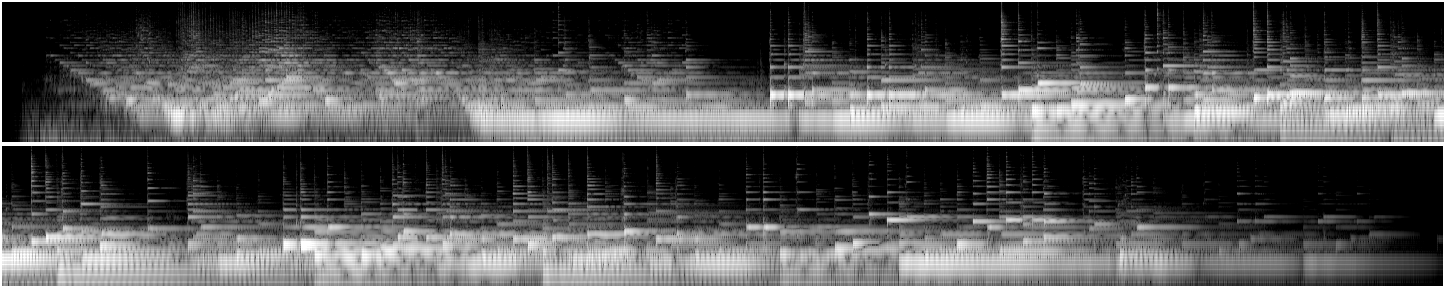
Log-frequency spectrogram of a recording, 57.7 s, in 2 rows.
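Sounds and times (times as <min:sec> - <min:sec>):
harp piece: 0:00.5 - 0:56.8.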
